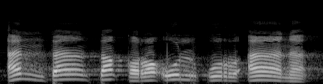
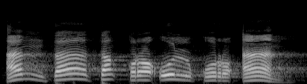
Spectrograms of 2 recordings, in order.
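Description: First: The last word ends with a short vowel. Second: The last word ends on the consonant n. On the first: The speaker calls it wrong. "belakangnya enggak usah dibaca" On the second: The speaker calls it right. "pembacaannya tidak usah ada fathahnya"

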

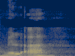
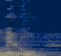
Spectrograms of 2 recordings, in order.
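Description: First: The word ends with an 'a' vowel. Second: The word ends with a 'u' vowel. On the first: "bisa dengan fathah mil'a" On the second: "bisa dengan dhammah yaitu mil'u"

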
